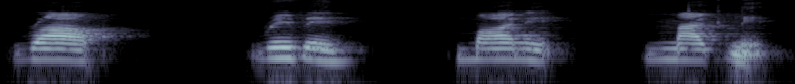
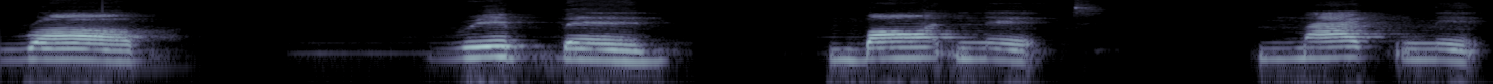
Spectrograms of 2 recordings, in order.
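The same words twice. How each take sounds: First: Brisker word-list reading, each word in one go; a little faster. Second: Careful, drawn-out word list; slow word reading. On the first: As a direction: read each word a bit faster, without splitting syllables. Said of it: "read the words a little bit faster". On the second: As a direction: read each word slowly, syllable by syllable. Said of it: "a little bit faster". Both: Shown as a demonstration.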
